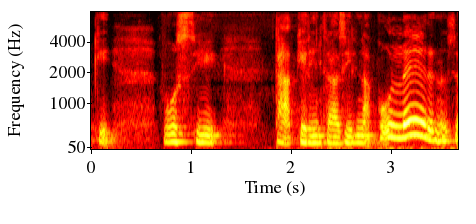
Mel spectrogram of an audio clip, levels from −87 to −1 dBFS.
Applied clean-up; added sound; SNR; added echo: neural mask model Resemble Enhance denoiser.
